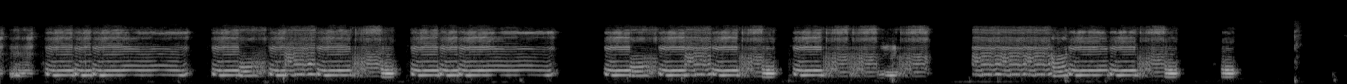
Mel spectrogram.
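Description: A tune is played on a fart-sound keyboard, with buzzy, brassy flatulent notes stepping through a melody in several phrases separated by short pauses. No one speaks, and it ends with a few quick blips.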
